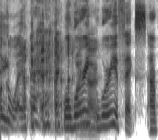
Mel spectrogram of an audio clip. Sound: laughter

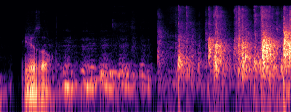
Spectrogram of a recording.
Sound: audience laughing; audience applauding

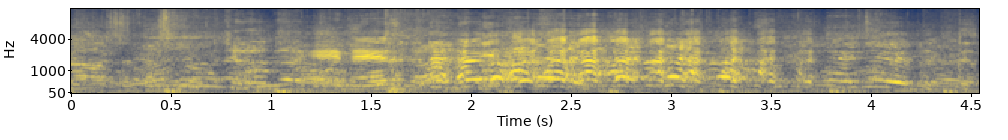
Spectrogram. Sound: laughs

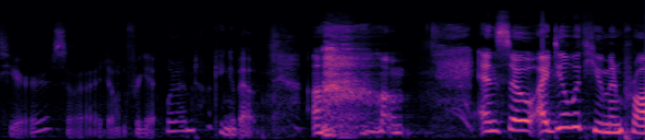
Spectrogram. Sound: laughs

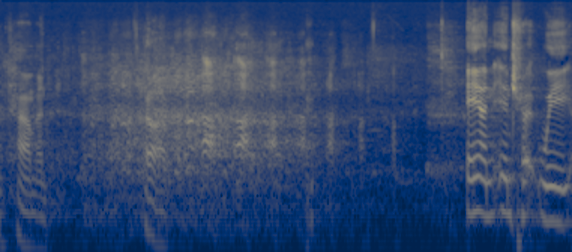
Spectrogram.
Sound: audience laughs

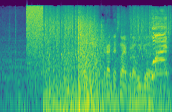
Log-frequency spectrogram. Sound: guns shooting

